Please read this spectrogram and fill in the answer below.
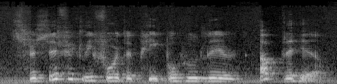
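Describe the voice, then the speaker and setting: Over music in the background and with audible room echo, a woman speaks in a very deep, low voice with very wide pitch swings. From Philadelphia, North Philadelphia. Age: 70s. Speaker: retired teacher. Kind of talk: oral history interview.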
